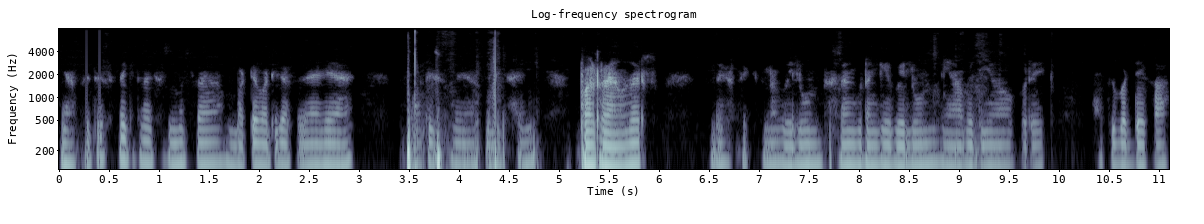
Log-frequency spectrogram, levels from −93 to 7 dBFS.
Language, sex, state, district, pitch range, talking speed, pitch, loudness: Hindi, male, Bihar, Jahanabad, 120-130 Hz, 205 wpm, 125 Hz, -28 LUFS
